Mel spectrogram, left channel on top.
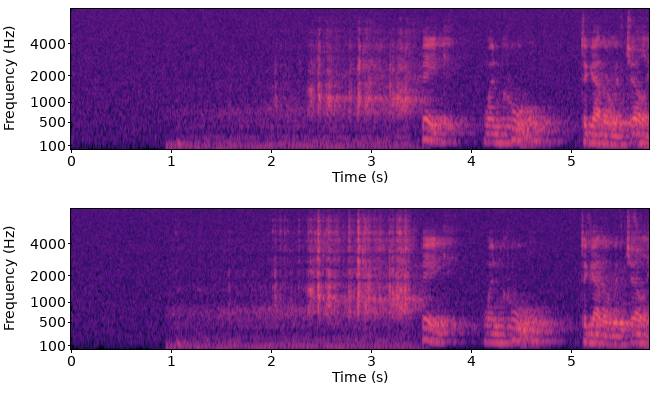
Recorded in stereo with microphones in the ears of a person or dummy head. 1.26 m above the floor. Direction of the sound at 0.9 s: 85° right.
